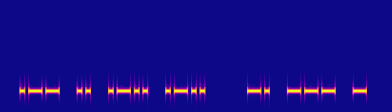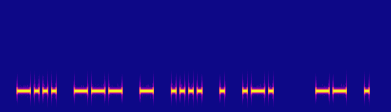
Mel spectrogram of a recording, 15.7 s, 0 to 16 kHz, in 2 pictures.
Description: Morse code, heard as a keyed tone, about 14 wpm, spaced as for 12 wpm, 700 Hz. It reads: WILL NOT BOTHER ME
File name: Morsekurs / Witze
